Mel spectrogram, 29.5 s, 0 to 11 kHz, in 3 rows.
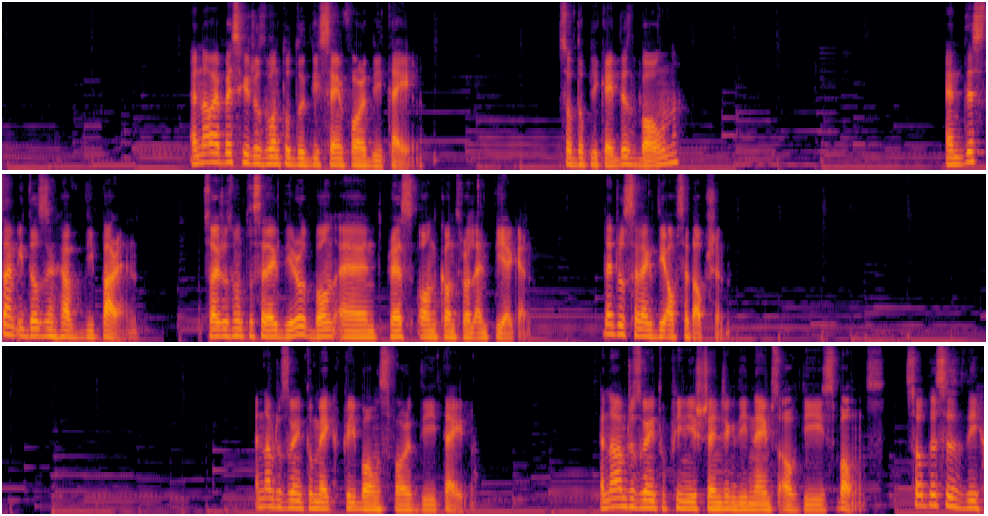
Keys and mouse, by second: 0.6 middle click, 0.9 click, 1.5 click, 1.8 Tab, 1.8 middle click, 2.5 shift+middle click, 3.1 Tab, 3.7 click, 4.2 middle click, 4.5 shift+middle click, 4.6 click, 4.9 shift+d, 6.2 r, 7.3 r, 9.1 shift+middle click, 14.6 ctrl+p, 17.5 click, 17.8 click, 18.1 click, 18.5 click, 18.9 click, 19.2 click, 19.4 shift+middle click, 19.5 e, 19.9 click, 20.2 shift+middle click, 20.4 e, 20.8 click, 21.3 click, 21.4 click, 21.8 click, 22.1 click, 22.1 e, 22.7 click, 23.1 click, 24.4 click, 25.2 middle click, 27.9 shift+middle click, 28.6 Tab.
